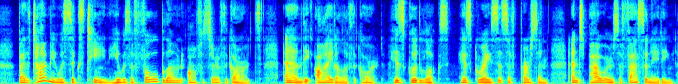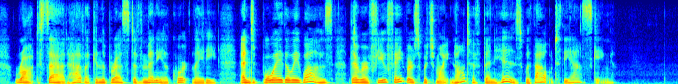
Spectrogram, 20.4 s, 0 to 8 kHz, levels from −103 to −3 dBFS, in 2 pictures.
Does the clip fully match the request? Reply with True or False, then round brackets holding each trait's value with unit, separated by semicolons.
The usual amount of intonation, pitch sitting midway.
True (3.7 semitones; 155 Hz)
